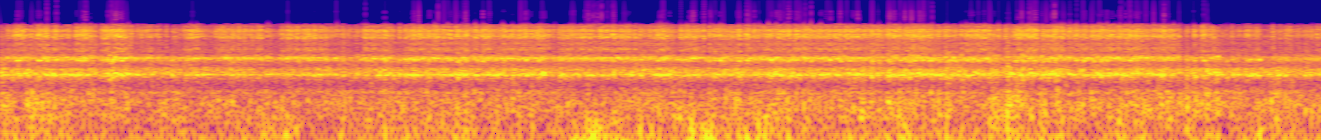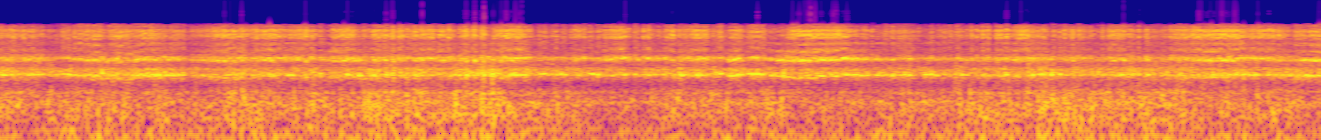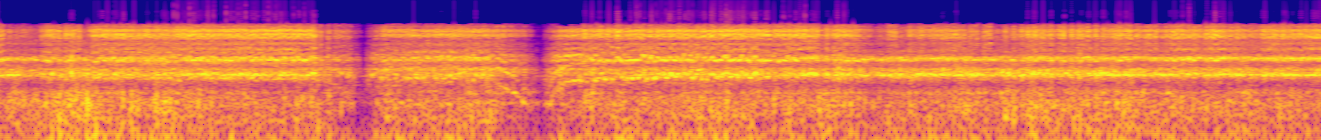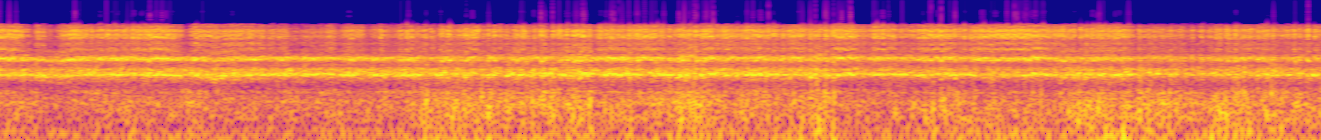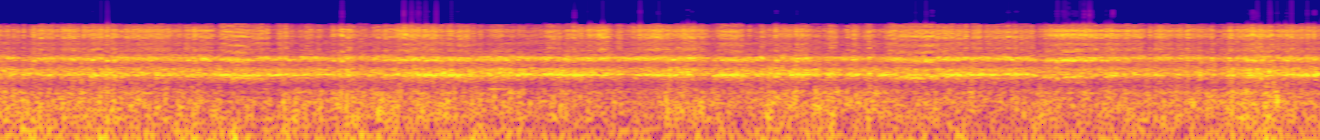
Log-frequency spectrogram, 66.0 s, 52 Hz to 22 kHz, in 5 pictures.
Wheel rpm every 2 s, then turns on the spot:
240, 230, 230, 230, 230, 230, 230, 220, 230, 230, 230, 230, 230, 210, 190, 130, 160, 220, 230, 230, 230, 230, 230, 240, 230, 230, 240, 230, 230, 230, 230, 220, 230.
none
